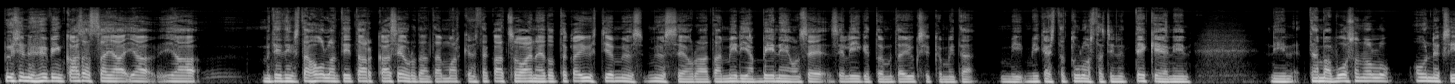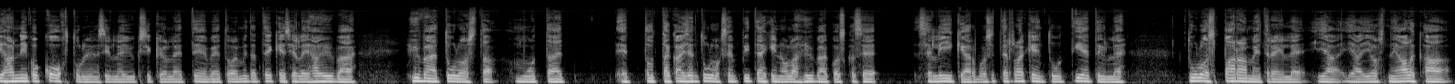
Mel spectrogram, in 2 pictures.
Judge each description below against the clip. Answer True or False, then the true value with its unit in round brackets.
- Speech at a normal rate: False (165 wpm)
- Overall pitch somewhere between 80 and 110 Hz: False (130 Hz)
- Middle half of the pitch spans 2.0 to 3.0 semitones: True (2.7 semitones)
